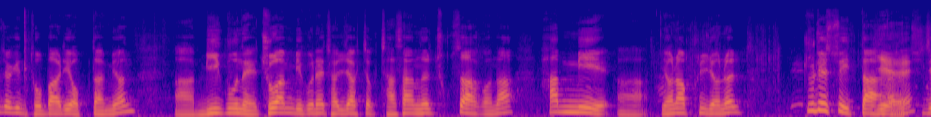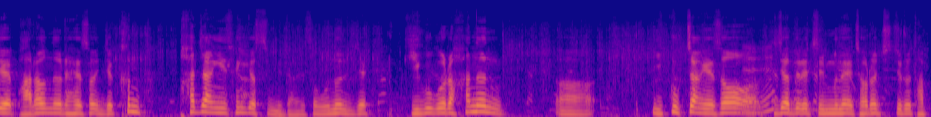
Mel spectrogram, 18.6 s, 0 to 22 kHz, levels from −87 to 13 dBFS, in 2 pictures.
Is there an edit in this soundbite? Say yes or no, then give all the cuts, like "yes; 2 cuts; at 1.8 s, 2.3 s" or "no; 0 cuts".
yes; 1 cut; at 8.5 s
